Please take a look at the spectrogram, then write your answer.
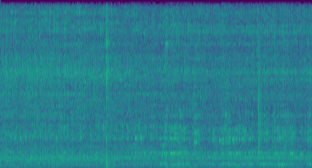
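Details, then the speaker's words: Boiler with three zones, after leaking relief valve and bad expansion tank replaced: rushing water hiss with spits and gurgles through the hose as air is purged from the second-floor zone. "That's the second floor one. There's gonna be air on the second floor."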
